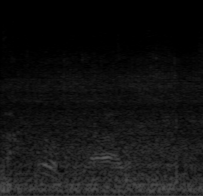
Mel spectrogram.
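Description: Steady outdoor street background noise, with a faint voice briefly heard about half a second and a second in.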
